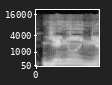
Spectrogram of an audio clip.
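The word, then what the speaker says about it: Yuengling: Recently, however, I've discovered, I don't even know how to say this, Yingling? – Yingling, yeah.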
